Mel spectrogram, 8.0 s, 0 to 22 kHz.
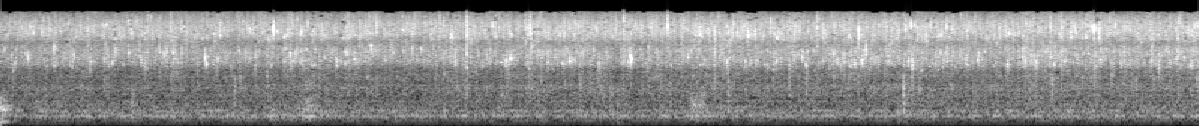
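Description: Breaded razor clam strips frying in peanut oil in an electric skillet at about 400 degrees: a steady sizzle with small scattered crackles.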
